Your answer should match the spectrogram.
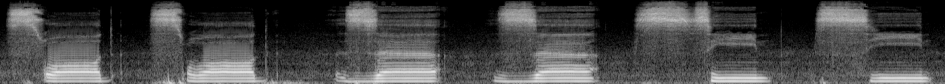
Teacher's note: کیونکہ ان میں صفیر والی جو ہے نا وہ صفت پائی جاتی ہے، تو ان کی آواز سیٹی کی طرح نکلنی چاہیے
